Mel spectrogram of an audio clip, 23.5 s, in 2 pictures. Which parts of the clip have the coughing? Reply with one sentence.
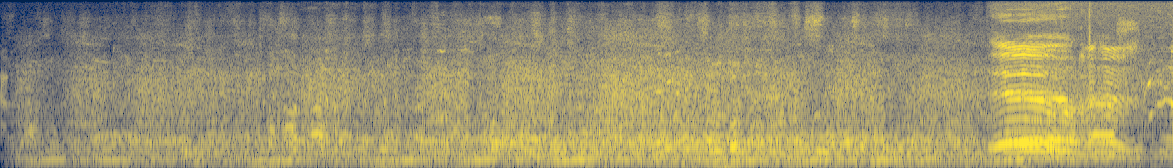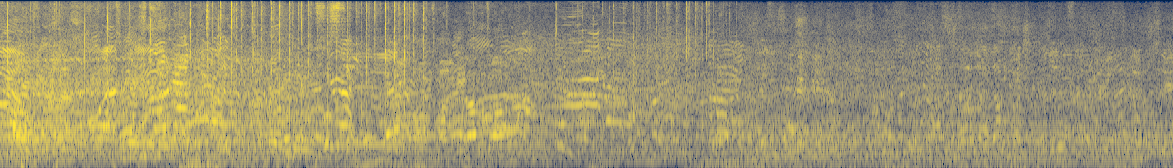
The coughing can't be heard in this clip.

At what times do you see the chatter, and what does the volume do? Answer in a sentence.
You can hear the chatter from 0.0 to 23.4 s, getting louder then quieter.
